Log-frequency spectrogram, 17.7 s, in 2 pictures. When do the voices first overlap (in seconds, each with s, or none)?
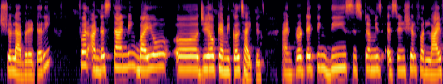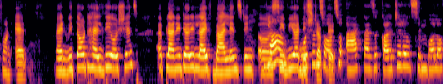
14.1 s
